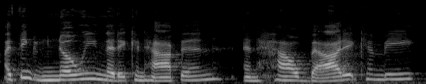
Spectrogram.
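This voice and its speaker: A woman candidly telling a personal vlog story about her recovery from surgery, pausing often and giving earnest advice. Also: mid-range voice.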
